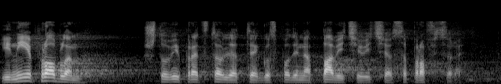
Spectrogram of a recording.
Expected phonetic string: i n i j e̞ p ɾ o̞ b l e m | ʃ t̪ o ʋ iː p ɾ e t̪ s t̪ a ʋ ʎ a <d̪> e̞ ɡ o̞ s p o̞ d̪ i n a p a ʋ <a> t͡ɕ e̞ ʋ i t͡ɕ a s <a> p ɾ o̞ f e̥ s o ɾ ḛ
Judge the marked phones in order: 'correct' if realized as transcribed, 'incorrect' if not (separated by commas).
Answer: incorrect, incorrect, correct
